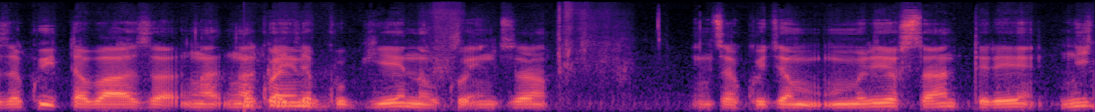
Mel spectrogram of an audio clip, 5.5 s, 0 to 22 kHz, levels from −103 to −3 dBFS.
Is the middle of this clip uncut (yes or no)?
no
